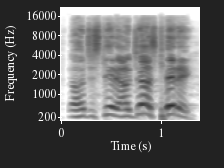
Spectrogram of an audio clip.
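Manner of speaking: loud laughing no no, just kidding. Real, not acted. Pastor laughing to the congregation he's only joking. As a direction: laugh off the joke, high and loud.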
